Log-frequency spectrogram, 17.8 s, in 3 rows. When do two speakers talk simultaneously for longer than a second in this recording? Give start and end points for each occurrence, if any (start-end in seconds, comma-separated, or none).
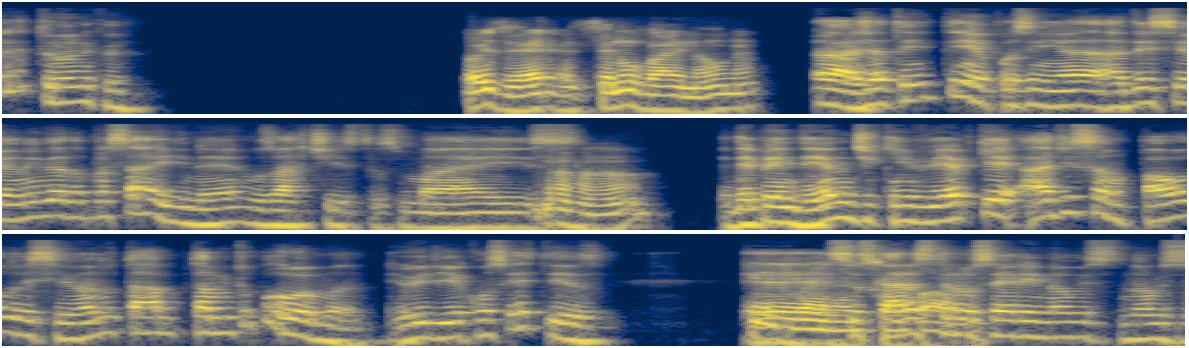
15.6-16.9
